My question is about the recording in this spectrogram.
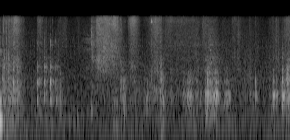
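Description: Handling noise as a Traxxas UDR RC truck is picked up off a table and moved around: scattered light taps and clicks, with a longer rustle about two seconds in.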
